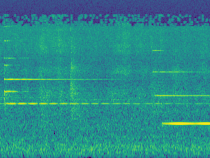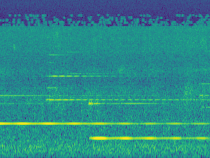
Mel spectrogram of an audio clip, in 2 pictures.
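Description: Sparse, quiet mallet-percussion notes left to ring: a few faint high bell-like tones, then a long sustained note entering about three seconds in, and a lower note about six seconds in whose loudness pulses slowly and evenly, like a vibraphone with its motor tremolo on.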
